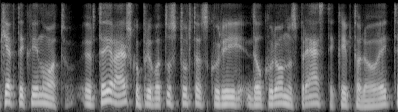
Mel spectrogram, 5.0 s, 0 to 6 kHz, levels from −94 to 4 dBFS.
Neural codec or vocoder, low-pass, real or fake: codec, 16 kHz, about 1 kbps, DyCAST, with the encoder's durations; 5.4 kHz; fake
